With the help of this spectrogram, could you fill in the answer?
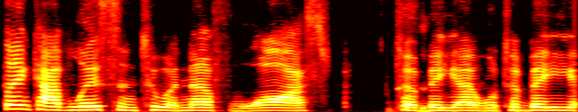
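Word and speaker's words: W.A.S.P.: on things sometimes but do you pronounce it wasp or do you are you surprised it's wasp okay yeah because sometimes I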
